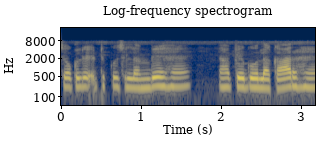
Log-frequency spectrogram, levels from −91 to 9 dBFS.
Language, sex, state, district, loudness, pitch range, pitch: Hindi, female, Jharkhand, Palamu, -17 LUFS, 210-225 Hz, 220 Hz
